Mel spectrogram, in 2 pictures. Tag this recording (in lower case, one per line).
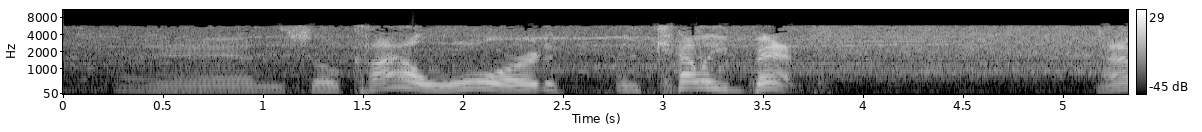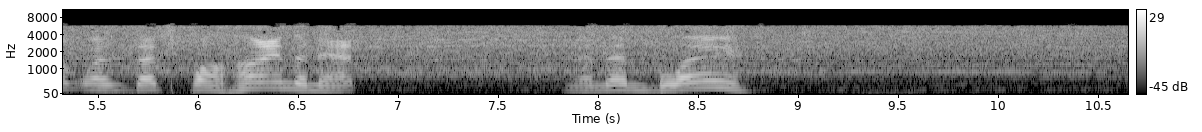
speech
